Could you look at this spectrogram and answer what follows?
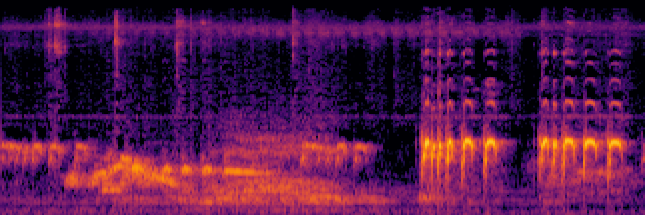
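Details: Lively local zebra doves answering one another, a recording meant to stimulate other birds to sing quickly. Soft, low, wavering cooing gives way to two bursts of sharp, rapid, hooked coo notes.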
